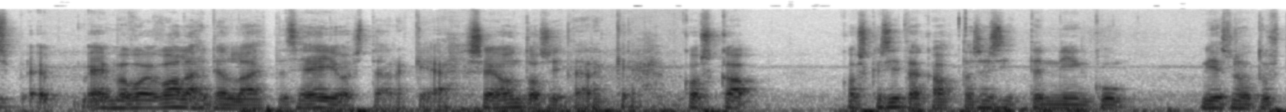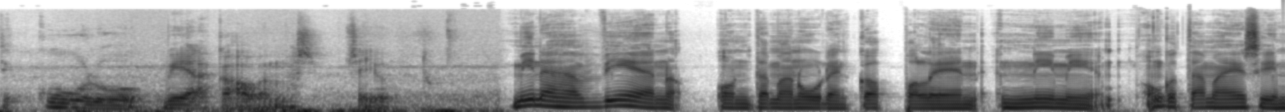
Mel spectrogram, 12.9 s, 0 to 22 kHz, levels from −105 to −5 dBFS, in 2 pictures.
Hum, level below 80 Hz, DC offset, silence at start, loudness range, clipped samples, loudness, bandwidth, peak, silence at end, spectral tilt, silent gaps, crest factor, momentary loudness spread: none; -30 dBFS; under 0.1%; 0 s; 4 LU; under 0.1%; -22 LUFS; 16 kHz; -4 dBFS; 0 s; -5.5 dB/octave; none; 16 dB; 9 LU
